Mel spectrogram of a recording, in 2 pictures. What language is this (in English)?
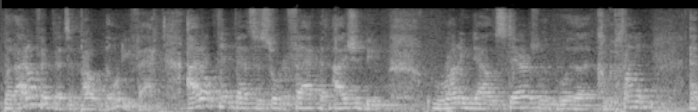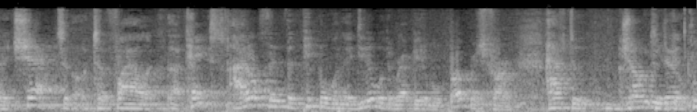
English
